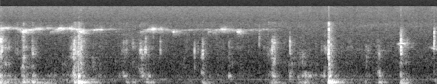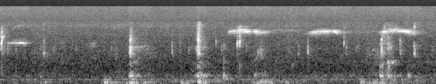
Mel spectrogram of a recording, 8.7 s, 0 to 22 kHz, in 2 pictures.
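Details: Common kestrel nest in Théding, France, 25 June 2023, during a meal: short high squealing calls at the start and again near the end, separated by loud knocks, clicks and rustling from movement at the nest.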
